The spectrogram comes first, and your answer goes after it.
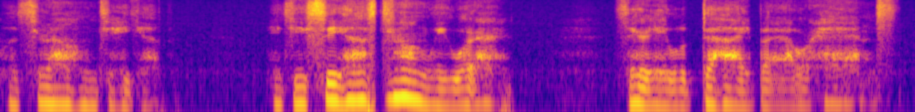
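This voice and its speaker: A man's voice: medium pitch, fairly even intonation, slow, breathy edge, dry recording, distant mic, poor audio. A man voicing an insane, menacing inner voice that taunts its victim in an amateur story reading. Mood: gloating. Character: insane sinister voice in a tormented young man's head, taunting.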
